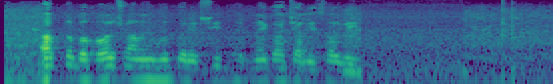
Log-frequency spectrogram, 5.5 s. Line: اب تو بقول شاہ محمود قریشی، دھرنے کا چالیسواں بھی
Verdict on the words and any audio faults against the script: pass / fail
pass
